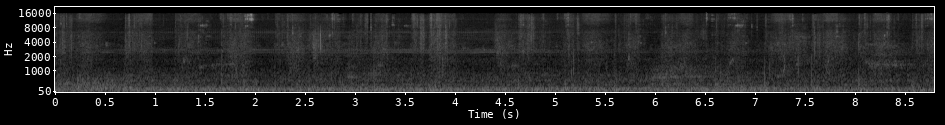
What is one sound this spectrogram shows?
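Footsteps walk slowly on hard ground.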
